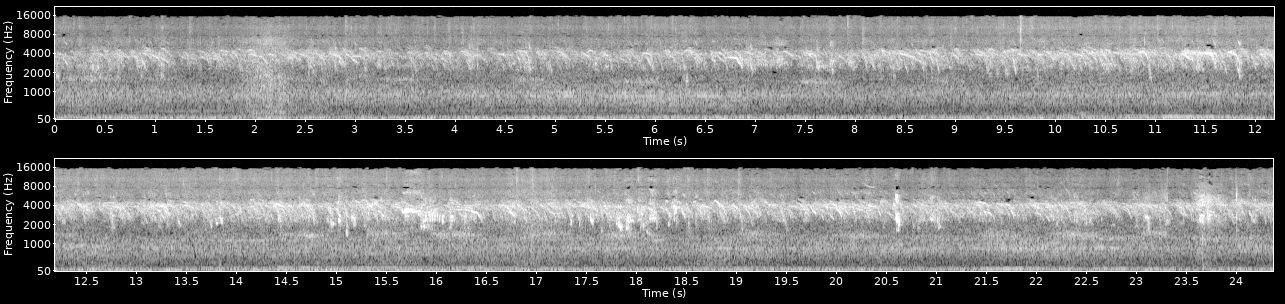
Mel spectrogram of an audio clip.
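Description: A flock of pasture-raised chickens clucks continuously at a moderate distance over a steady outdoor background, with geese kept nearby.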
